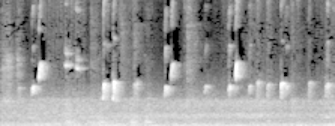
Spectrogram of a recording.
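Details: European goldfinch (major) in Greece singing quick bursts of high, clipped tinkling notes in small clusters, several groups in a few seconds against a steady faint hiss.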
